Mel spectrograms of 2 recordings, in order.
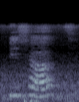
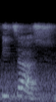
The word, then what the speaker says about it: পিশাচ: যেমন পিশাচ, একটি শব্দ পিশাচ, এটিকে কেউ কেউ উচ্চারণ করে পিচাস। পিশাচ হয়ে গেল পিচাস।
